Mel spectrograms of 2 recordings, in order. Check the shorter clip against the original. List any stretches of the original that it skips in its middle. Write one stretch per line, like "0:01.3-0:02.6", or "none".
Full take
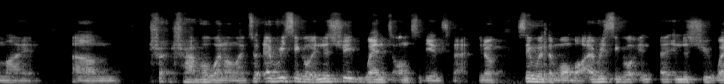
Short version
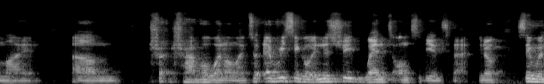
none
